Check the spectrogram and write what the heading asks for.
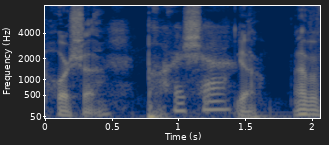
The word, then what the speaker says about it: Porsche: It's a Porsche.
